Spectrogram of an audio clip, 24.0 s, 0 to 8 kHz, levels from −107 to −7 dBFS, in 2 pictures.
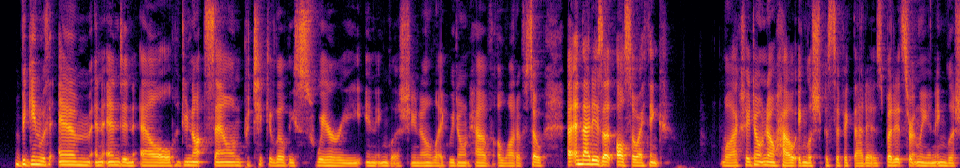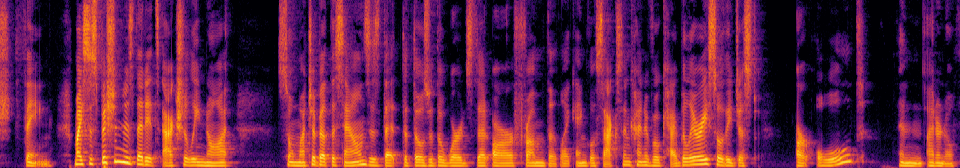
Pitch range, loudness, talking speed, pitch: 130-155 Hz, -22 LUFS, 205 wpm, 135 Hz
